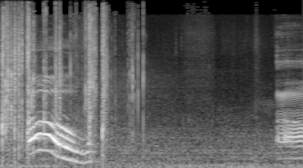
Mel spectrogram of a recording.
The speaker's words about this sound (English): And I smashed my transmitter.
